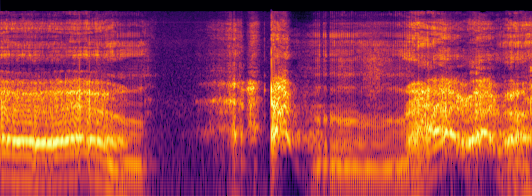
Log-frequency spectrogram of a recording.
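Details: A dog's sustained growl rises and falls in pitch, breaking off for a moment with a few sharp clicks, then rumbling on again strongly to the end.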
